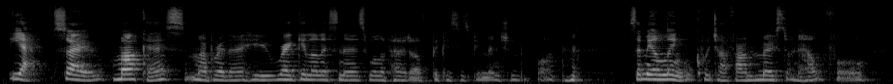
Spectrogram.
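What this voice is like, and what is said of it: Congested voice from a cold. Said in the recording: “it came out a bit weird as well because I've got a cold ... my normal voices are coming out a bit different”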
